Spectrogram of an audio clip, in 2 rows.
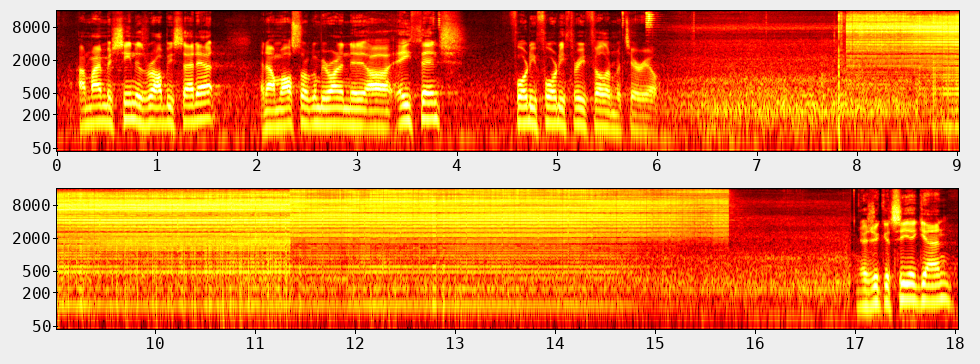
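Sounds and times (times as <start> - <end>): welding arc buzzing: 6.0 - 17.0.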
